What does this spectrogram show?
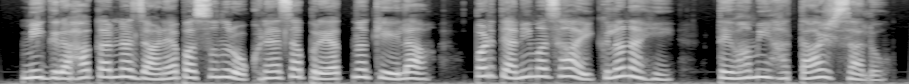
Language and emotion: Marathi, sad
